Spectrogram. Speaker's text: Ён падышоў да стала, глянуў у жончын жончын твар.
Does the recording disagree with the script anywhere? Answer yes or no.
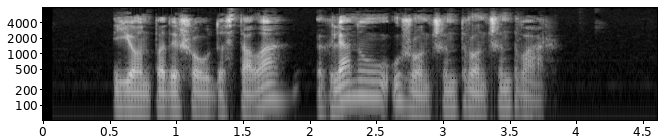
no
